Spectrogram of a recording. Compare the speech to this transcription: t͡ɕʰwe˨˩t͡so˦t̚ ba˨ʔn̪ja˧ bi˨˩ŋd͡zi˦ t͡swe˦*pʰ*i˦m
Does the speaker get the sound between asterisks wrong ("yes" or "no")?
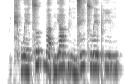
no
